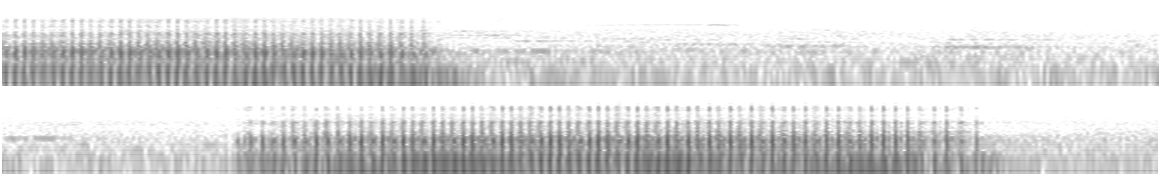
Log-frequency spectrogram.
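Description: Two loud, long rattling snores about three seconds apart, with quiet between them: snoring.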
